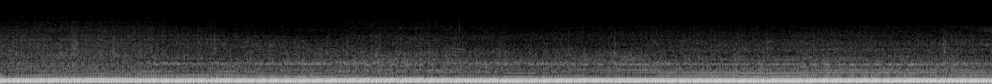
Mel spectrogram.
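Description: Rally car engine idling steadily, an even low drone with no revving.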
